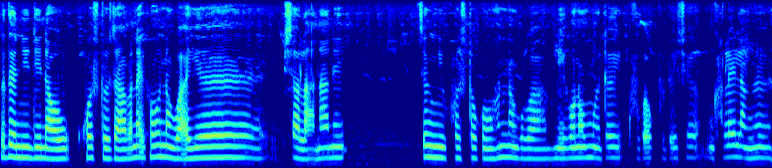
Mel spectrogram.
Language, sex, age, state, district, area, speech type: Bodo, female, 60+, Assam, Chirang, rural, spontaneous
